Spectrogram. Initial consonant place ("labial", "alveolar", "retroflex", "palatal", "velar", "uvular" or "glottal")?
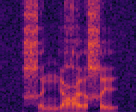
uvular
